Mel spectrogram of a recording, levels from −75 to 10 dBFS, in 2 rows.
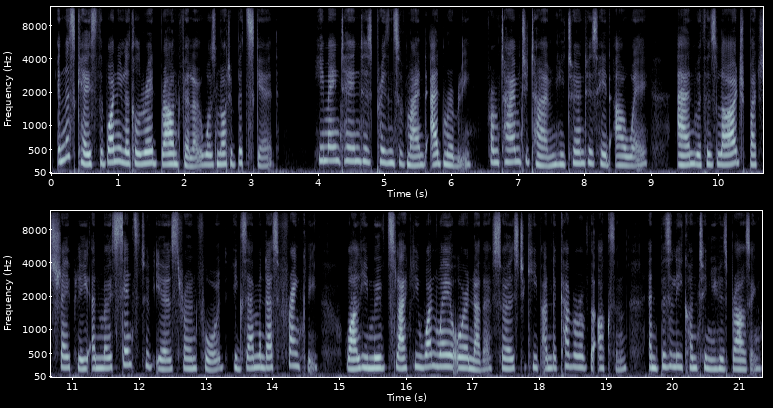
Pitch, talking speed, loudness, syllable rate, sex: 215 Hz, 190 wpm, -19 LUFS, 5.5 syllables/s, female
